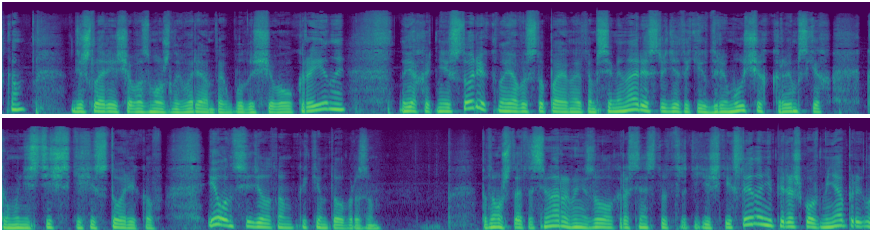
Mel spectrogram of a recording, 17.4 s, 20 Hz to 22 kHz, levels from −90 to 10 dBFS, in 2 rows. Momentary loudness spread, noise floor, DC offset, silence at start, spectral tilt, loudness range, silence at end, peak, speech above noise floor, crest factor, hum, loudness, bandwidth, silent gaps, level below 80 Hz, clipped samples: 7 LU; -48 dBFS; under 0.1%; 0.05 s; -5.5 dB/octave; 3 LU; 0 s; -8 dBFS; 30 dB; 10 dB; none; -18 LUFS; 16 kHz; none; -48 dBFS; under 0.1%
